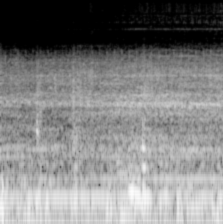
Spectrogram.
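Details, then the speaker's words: Hyundai Getz after engine reassembly and restart, coolant being bled of air; even, steady idle with a smooth swell when blipped, no misfire or stumbles, running healthy on all cylinders. "The car is idling very, very nicely. There's no misfire. It's just purring like a kitten, so I'm happy."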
